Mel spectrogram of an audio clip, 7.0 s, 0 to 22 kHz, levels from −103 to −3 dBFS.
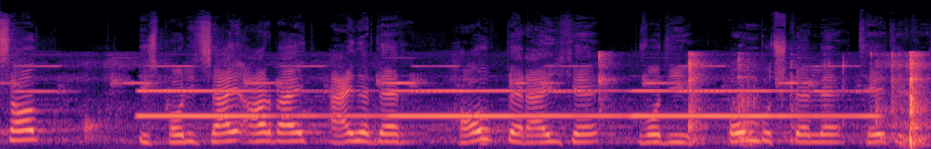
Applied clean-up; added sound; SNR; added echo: none; Wind instrument, woodwind instrument + Doorbell; 1 dB; none.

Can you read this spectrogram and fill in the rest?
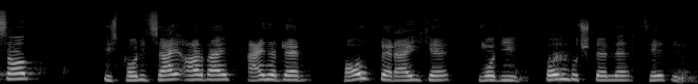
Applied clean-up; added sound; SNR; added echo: neural mask model DeepFilterNet 3.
